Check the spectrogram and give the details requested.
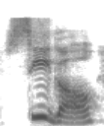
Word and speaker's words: Seagal: So from here forth, Steven Seagal shall be talked about in this podcast as Steven Seagal, as that is how his name is actually supposed to be pronounced.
